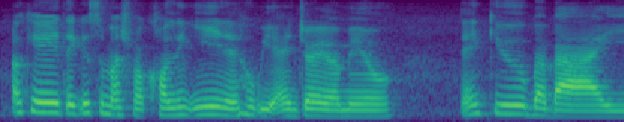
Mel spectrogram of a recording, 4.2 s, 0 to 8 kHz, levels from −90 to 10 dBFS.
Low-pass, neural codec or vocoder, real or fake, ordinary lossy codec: none; none; real; none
